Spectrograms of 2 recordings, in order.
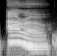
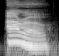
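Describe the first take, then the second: No difference in how they are said.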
